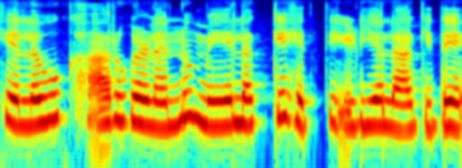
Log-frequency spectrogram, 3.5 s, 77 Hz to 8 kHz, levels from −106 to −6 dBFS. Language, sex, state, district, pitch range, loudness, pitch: Kannada, female, Karnataka, Bangalore, 245-275 Hz, -15 LUFS, 255 Hz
